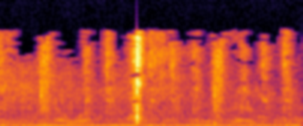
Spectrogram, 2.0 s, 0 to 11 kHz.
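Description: A TaylorMade R9 SuperTri driver striking a golf ball: a single sharp crack about a second in, over steady background music.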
